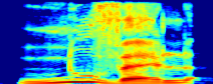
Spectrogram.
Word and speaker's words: nouvel: J'aime mon nouvel ordinateur. Nouvelle, phonetically you pronounce it like the feminine version, but then you write it N-O-U-V-E-L.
